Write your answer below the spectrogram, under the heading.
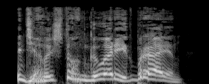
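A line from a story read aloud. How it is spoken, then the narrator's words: Sudden furious spitting shout. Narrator (Russian): Вдруг яростно закричала она, брызгая слюной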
